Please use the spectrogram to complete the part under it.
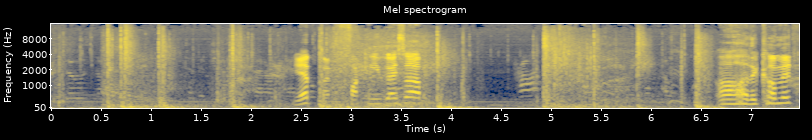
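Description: Heavy punches and kicks land with dull thuds.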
